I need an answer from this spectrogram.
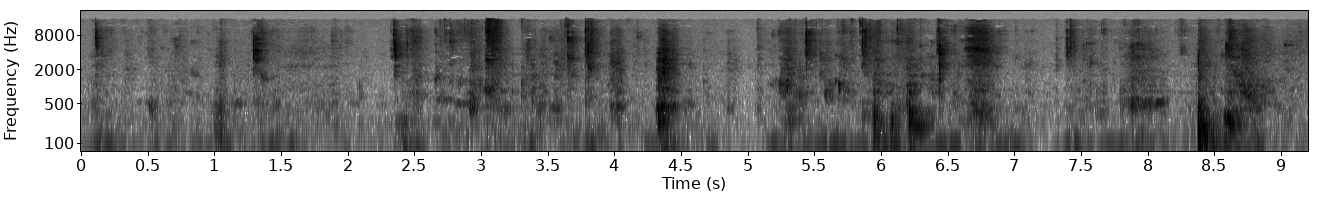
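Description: Faint wet chewing and lip-smacking of people eating rice and meat curry with their fingers, with scattered small clicks and a slightly louder mouth sound near the end.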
